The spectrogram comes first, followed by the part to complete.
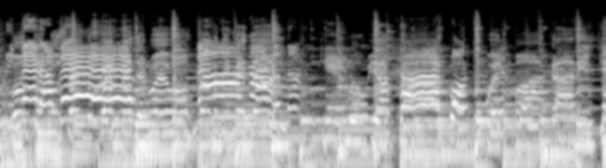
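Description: Live acoustic music: a woman singing long, wavering melodic lines in Spanish with a man singing along, over a strummed acoustic guitar.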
